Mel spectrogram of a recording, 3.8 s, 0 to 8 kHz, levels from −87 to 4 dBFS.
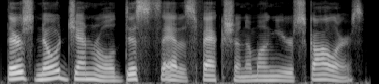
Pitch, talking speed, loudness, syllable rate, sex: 170 Hz, 110 wpm, -20 LUFS, 4.6 syllables/s, female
